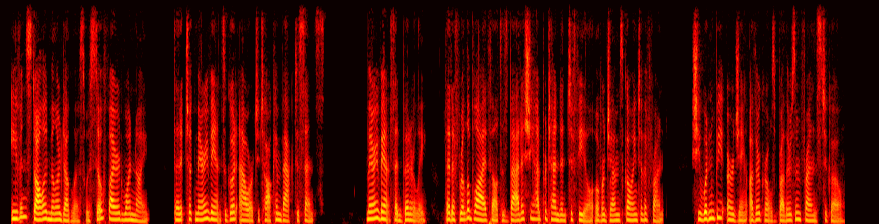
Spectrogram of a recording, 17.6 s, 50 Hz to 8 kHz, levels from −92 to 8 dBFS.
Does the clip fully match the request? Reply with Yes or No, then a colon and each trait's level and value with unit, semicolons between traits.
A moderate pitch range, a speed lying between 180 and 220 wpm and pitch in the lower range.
No: average, 3.1 semitones; average, 195 wpm; high, 215 Hz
